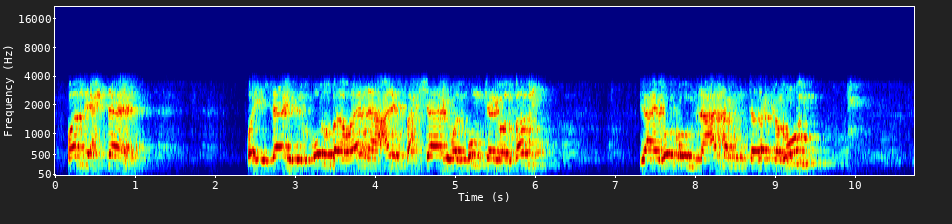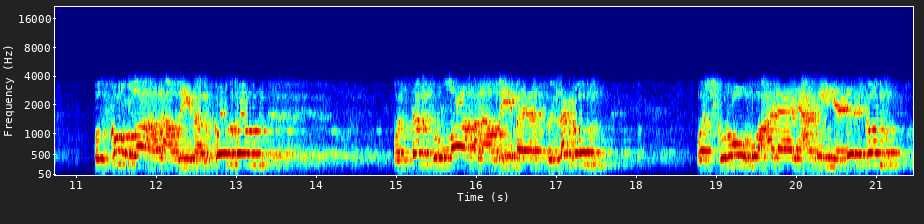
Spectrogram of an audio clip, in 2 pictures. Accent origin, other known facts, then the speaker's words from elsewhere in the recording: Egypt; اجعل بلدنا مصر بلدا آمنا سقاء رخاء وسائر بلاد المسلمين يا رب العالمين.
